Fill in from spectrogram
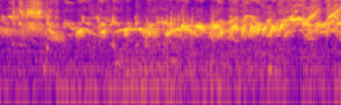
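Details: Chinese hwamei (Garrulax canorus) in a dancing duet, giving a loud continuous warble with harsher chattering notes mixed into tumbling whistled phrases.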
